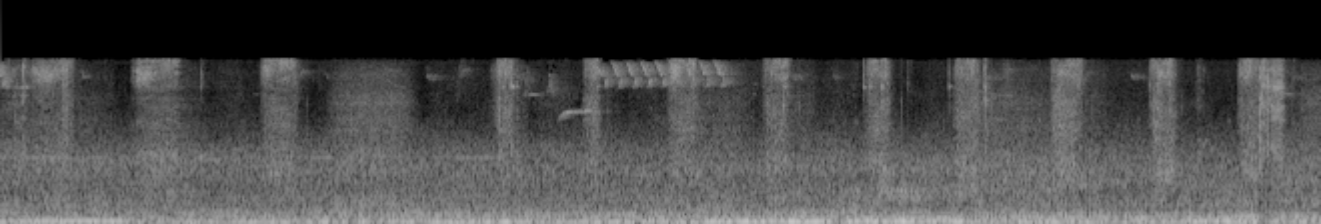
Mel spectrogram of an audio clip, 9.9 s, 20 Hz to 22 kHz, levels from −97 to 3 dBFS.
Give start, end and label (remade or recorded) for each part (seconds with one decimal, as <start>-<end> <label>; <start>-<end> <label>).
0.0-1.0 recorded; 1.0-1.7 remade; 1.7-9.9 recorded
